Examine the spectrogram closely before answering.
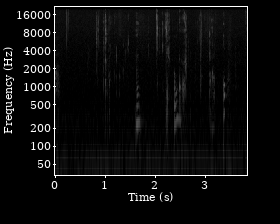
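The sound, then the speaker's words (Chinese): Someone eats ice cream, making faint, irregular wet chewing and biting sounds with small crunchy clicks spread through the quiet clip. “我在吃雪糕呢”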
